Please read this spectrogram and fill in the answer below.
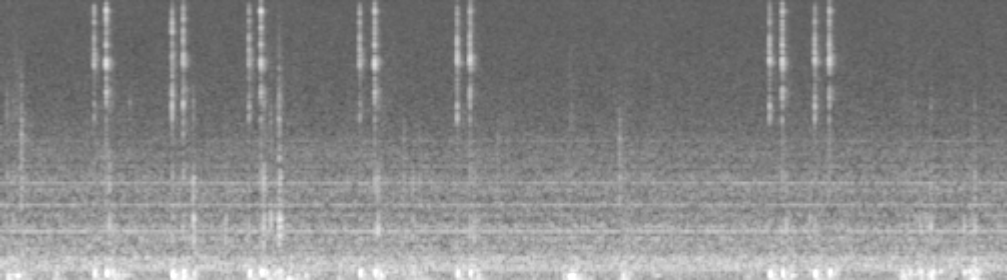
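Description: Faint clicking of computer controls, in about seven groups of closely spaced clicks, mostly pairs, over near-silent room tone.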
